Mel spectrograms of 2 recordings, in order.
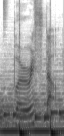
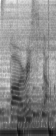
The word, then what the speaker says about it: barista: A lot of people mistakenly pronounce it as barista. Please remember, B-A-R will be pronounced as bar. So the correct pronunciation of the word will be barista.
